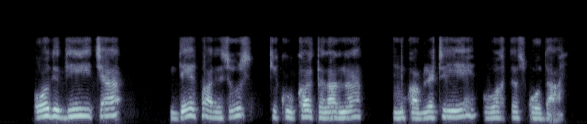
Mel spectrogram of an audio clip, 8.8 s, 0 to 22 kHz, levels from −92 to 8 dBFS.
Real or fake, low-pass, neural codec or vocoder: fake; 7.2 kHz; codec, 16 kHz, 2 kbps, FreqCodec, smaller model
